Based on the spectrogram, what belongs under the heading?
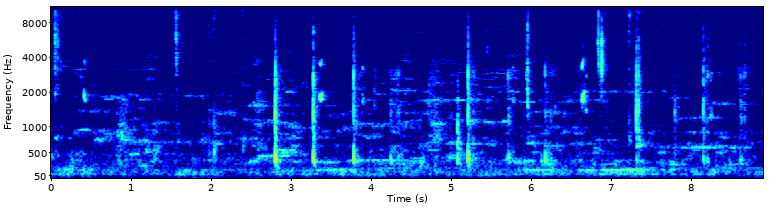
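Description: Faint eating sounds of raw vegetables picked by hand and chewed: irregular sharp clicks and crunches, a few louder ones around the middle.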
